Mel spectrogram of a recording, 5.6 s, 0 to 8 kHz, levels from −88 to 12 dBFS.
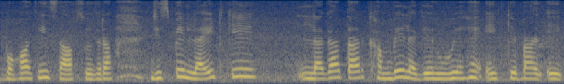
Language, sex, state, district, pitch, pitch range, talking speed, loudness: Hindi, female, Uttar Pradesh, Lalitpur, 210 Hz, 195-240 Hz, 160 wpm, -13 LUFS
